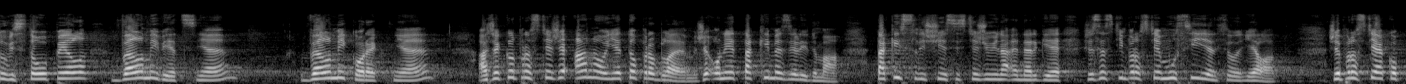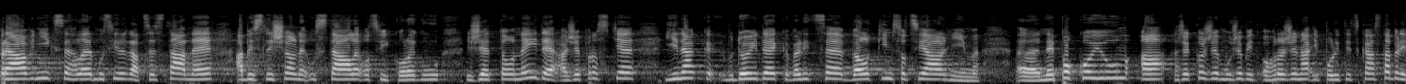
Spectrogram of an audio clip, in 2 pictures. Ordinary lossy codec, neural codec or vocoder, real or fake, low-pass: AAC, 96 kbps; vocoder, 24 kHz, 100 mel bands, Vocos; fake; 10.8 kHz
